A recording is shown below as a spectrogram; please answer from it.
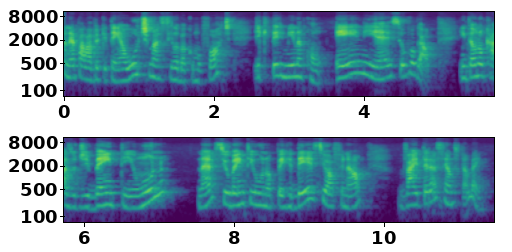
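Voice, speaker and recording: A Brazilian woman whose first language is Portuguese, teaching Spanish in an online lesson, drawing out each word slowly and checking in with her listener. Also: mid-range voice, a little mellow, echoey room, muffled recording. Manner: slow, drawn-out drilling of words, checks in with the listener.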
